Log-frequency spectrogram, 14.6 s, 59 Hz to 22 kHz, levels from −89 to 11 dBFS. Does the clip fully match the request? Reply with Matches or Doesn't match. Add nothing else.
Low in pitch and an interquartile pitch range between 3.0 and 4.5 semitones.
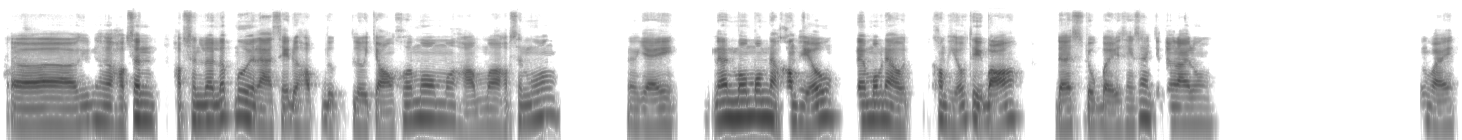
Matches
